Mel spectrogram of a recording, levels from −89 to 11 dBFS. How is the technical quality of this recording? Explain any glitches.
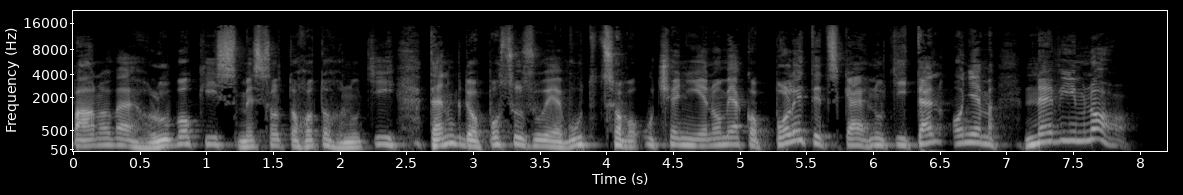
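There is one clear glitch. At 4.16 s, a sudden gain jump drops the level by about 5 dB until the end. The sound and background noise fall together, likely from an unramped digital gain change.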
